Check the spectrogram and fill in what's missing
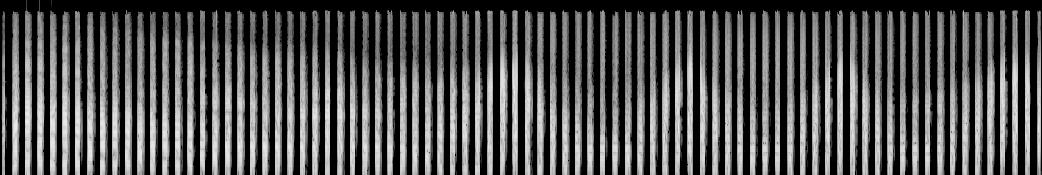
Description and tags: Rhythmically gated, slow, dropping filter sweep with periodic cutoff modulation from a Clavia Nord Modular synth.
fx, slow, sweep, rhythmic, drop, filter, modular, bleep, nord, synth, gated, clavia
